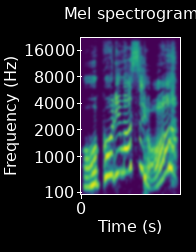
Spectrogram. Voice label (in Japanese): line girl "okorimasuyo"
